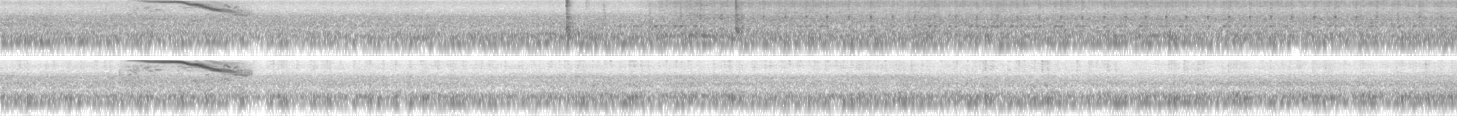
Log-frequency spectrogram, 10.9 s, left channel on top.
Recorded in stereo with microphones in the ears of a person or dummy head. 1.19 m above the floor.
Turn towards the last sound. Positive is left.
turn(degrees=-20)  # may be behind; listen again after turning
